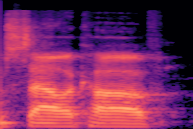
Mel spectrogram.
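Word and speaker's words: Salikhov: And Muslim Salihov, as they like to say. I don't know why his K is pronounced silently and no one else's is, but that's how they do.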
